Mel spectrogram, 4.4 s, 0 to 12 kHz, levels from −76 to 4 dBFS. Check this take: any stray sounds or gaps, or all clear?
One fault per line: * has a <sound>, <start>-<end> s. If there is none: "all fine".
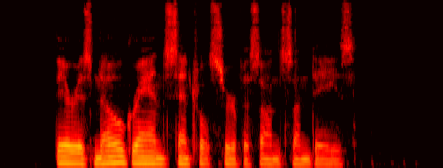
all fine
